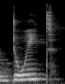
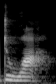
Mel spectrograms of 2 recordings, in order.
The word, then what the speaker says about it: doit: And they're not pronounced dois or doit. Imagine that they're pronounced or spelt like D-W-A, doit, okay?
